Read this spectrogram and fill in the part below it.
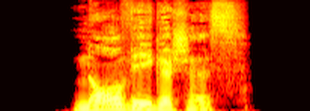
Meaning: strong/mixed nominative/accusative neuter singular of norwegisch
- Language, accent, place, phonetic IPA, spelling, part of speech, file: German, Germany, Berlin, [ˈnɔʁveːɡɪʃəs], norwegisches, adjective, De-norwegisches.ogg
